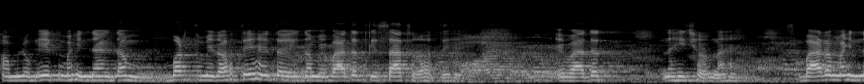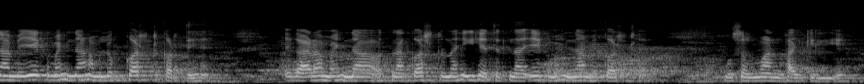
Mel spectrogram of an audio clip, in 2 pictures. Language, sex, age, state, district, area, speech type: Hindi, female, 60+, Bihar, Vaishali, urban, spontaneous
